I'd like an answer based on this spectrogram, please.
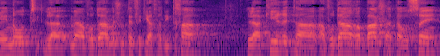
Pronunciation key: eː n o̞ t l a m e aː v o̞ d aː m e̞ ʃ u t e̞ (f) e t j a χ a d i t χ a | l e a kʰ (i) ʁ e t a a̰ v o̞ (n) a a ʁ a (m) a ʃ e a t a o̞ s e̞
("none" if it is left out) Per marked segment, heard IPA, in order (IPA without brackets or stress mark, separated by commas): f, i, d, b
